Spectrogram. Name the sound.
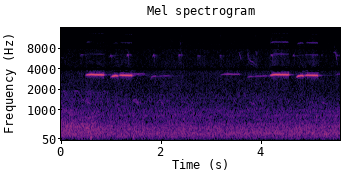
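black-capped chickadee song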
